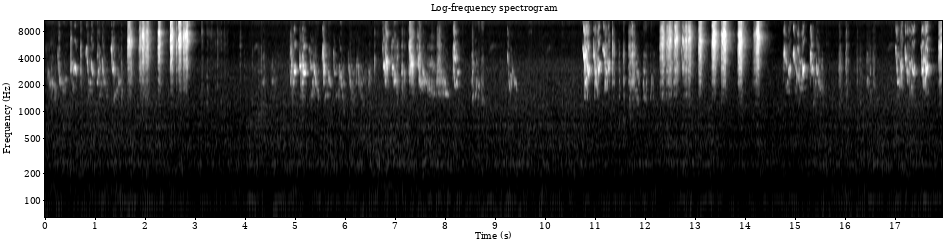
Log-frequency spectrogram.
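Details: A talkative female pet budgerigar chatters in quick bursts of high, scratchy chirps and warbles, with short pauses between runs.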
